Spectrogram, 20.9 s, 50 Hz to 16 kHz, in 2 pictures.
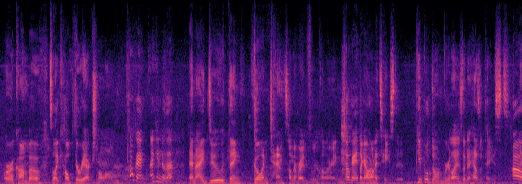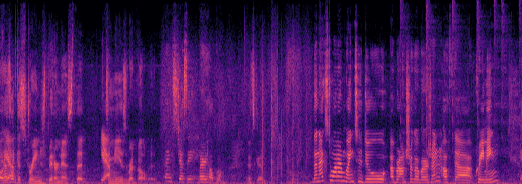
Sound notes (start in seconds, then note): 15.9 clapping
